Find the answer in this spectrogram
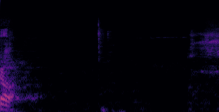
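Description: A single soft click about a second in, typical of a computer mouse button advancing a presentation slide. Otherwise near quiet after a woman's words trail off.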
